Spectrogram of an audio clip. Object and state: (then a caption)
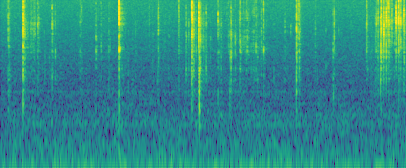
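Metallic plastic gift bow. A small shiny metallic plastic gift bow with hollow foil-ribbon loops is held in both hands while long painted nails and fingertips scratch and crinkle the loops. The result is quiet, bright, crisp crackles and sharp ticks over a steady low hum, with a denser burst of crinkling at the end.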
